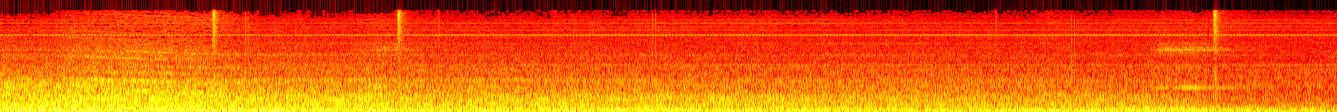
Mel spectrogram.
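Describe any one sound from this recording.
A tram motor hums and rumbles steadily as the tram rolls along rails.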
